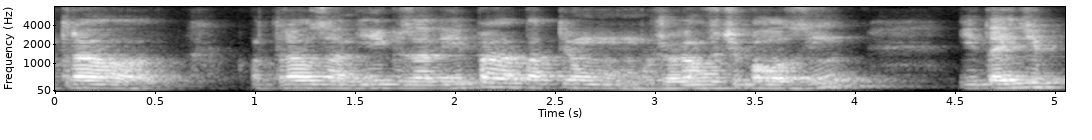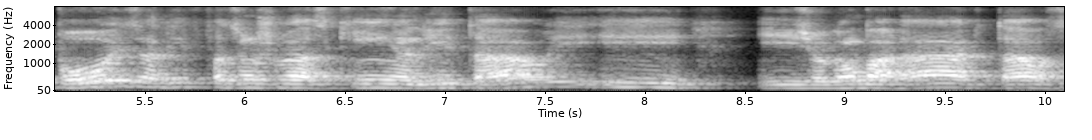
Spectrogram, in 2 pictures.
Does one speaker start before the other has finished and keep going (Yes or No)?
No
